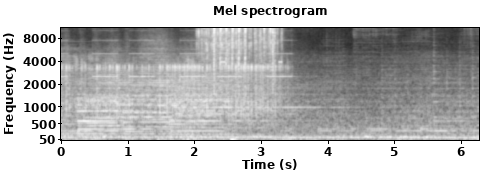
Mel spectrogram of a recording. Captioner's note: keyboard clacking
